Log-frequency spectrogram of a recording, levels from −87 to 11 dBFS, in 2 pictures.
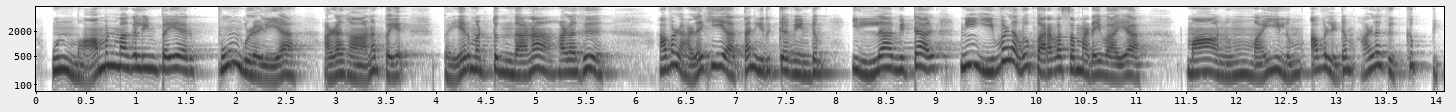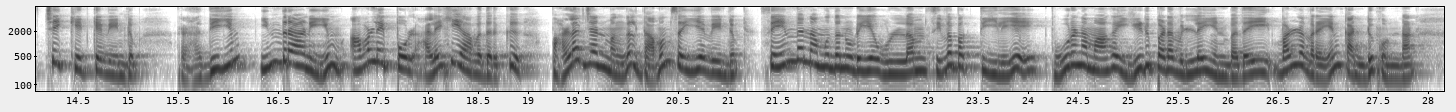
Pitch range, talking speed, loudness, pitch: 190-260 Hz, 100 wpm, -16 LUFS, 230 Hz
